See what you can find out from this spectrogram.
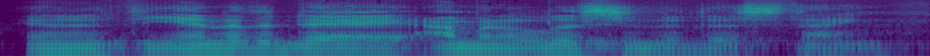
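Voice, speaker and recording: A man talking as a guest, telling personal stories in a casual, animated, self-deprecating way with laughs. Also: lowish voice, fast talker. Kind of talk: casual conversational storytelling.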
